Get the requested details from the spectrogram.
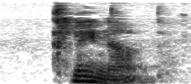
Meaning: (noun) 1. The act of cleaning or tidying something 2. The act of finishing something off 3. Fourth in the batting order; a cleanup hitter; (verb) Misspelling of clean up
- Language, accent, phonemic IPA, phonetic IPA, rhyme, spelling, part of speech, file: English, Southern England, /ˈkliːnʌp/, [ˈkʰliːˌnʌp], -iːnʌp, cleanup, noun / verb, LL-Q1860 (eng)-cleanup.wav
